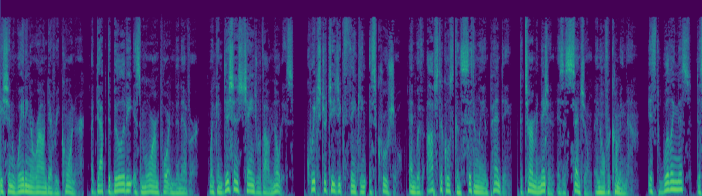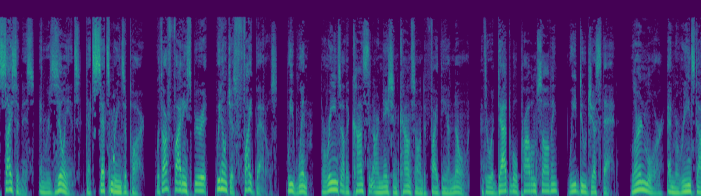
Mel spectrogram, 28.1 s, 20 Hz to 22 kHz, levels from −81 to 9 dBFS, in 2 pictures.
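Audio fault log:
13.13 to 13.16 s, broken MP3 bit reservoir: right before "willingness decisiveness and resilience" there's a quick 30 ms glitch where the speech skips forward. That's about one MP3 frame's worth (frames here run around 26 ms). The likely cause is a dropped frame: the next frame reaches back into the reservoir for borrowed bits, grabs the wrong bytes, and decodes garbage for a moment before the stream settles.
19.3 s to the end, channel delay (comb filtering): just after "we don't just fight" one channel slips behind the other by roughly a single sample, a few hundredths of a millisecond. Summed to mono, the shared content starts cancelling near the very top of the band, with the first notch somewhere around 20 kHz. So rather than an obvious phasey hollowness, the speech picks up a dulling of its highest air and sparkle.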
